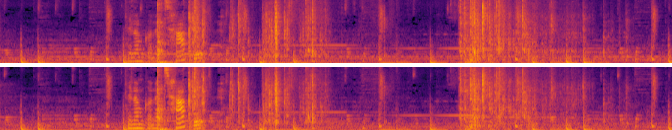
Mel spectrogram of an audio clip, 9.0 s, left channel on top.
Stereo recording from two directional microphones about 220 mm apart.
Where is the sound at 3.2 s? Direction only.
45° right (ahead or behind).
